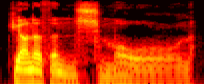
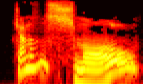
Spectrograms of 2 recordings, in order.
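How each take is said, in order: First: Low and slow, a sullen prisoner naming himself; drawn out, low and grim. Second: Higher, slower, rising on the name; surprised repeat. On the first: Prisoner answering Holmes, low and slow. Prisoner giving his name. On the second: Holmes echoing the prisoner's name, surprised rising question. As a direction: echo the name back in surprise. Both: Acted.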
